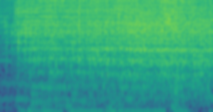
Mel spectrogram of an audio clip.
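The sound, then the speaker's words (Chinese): Loud, steady sizzling hiss as a premixed blend of white vinegar and balsamic vinegar is added to dry spices frying over low heat for a hot-and-sour chicken jelly noodle sauce, lasting about two seconds. “炒香料时记得用小火，不然干的香料很容易就会烧焦，产生苦味。当可以闻到香料的香气时，要用事先混合好的白醋和巴萨米克醋。”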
